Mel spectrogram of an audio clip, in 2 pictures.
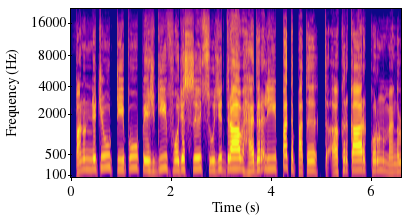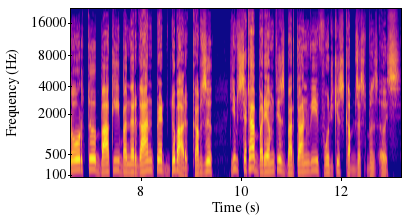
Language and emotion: Kashmiri, neutral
